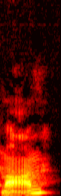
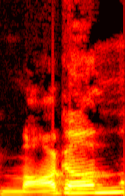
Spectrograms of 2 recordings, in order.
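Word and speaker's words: Maugham: Also, this, if nothing else, this book has given me the knowledge of how to pronounce W. Somerset mom, because in my head I'm always like, Mum, which I know is wrong.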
